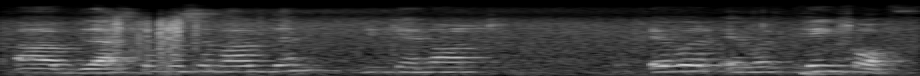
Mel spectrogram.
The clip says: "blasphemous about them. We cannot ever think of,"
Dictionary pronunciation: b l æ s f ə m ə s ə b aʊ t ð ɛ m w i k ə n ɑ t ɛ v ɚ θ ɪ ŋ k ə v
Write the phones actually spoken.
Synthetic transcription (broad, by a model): b l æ s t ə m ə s ə b aʊ t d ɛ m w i k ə n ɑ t ɛ v ɚ t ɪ ŋ k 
